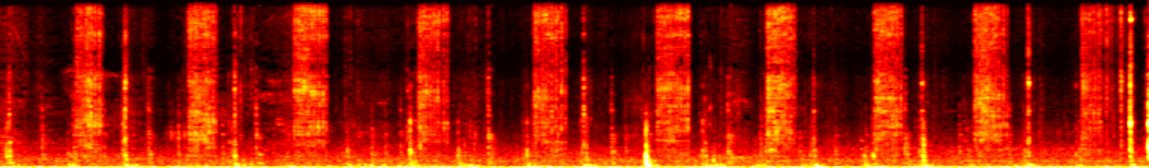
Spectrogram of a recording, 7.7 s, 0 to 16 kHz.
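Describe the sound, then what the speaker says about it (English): A ratchet loosens a nut on the brake master cylinder of a 2003-2012 Chevy Colorado/Canyon, giving a quick, steady string of close, crisp clicks throughout, with no talk. "I'm gonna loosen up the other one before I take the first nut all the way off"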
